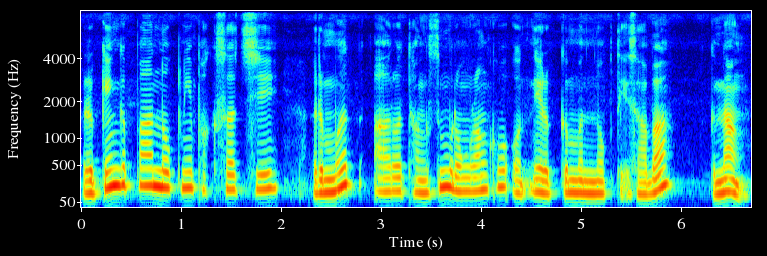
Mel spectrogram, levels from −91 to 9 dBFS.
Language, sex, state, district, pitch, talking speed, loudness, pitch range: Garo, male, Meghalaya, West Garo Hills, 170 Hz, 105 wpm, -15 LUFS, 145-205 Hz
